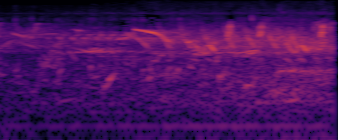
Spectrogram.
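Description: A babbling brook trickles and gurgles steadily, a soft rush of running water with bright, bubbling splashes and no voices.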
